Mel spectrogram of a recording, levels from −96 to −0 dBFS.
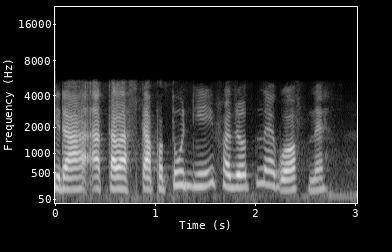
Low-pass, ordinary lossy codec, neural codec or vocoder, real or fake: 5.4 kHz; none; codec, 16 kHz, 2 kbps, X-Codec, WavLM features, trained on Multilingual LibriSpeech; fake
